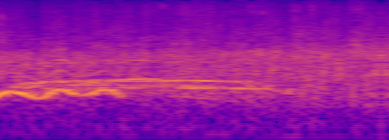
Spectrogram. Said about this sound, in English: A big round of applause for everyone today who came and communed with us here in the audience and was here at a live Guilty Feminist event.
